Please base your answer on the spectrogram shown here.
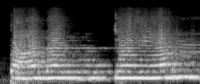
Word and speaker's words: पादद्वयं: पक्ष्मल देह देशः पादत, पाद के बाद आधे दा का उच्चारण करेंगे। पादत द्वयम तव विभो भुवि जन्म भाजः पादद्वयं तव विभो भुवि जन्म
